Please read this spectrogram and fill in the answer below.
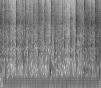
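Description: Zip-top plastic storage bag being pressed shut by hand along its zipper seal: a quick run of small clicks and plastic crinkles as the closure is worked closed.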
